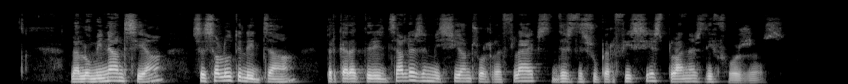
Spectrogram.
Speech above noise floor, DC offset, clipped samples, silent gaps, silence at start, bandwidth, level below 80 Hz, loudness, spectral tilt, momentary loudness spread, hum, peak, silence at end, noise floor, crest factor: 64 dB; under 0.1%; under 0.1%; none; 0.7 s; 11.5 kHz; -60 dBFS; -18 LUFS; -6 dB/octave; 10 LU; none; -2 dBFS; 0.7 s; -81 dBFS; 16 dB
